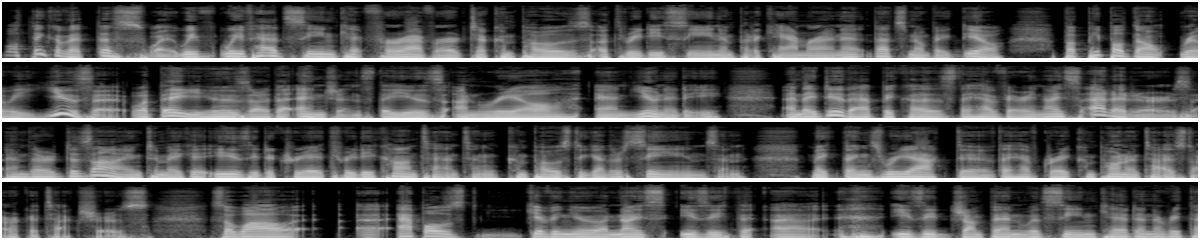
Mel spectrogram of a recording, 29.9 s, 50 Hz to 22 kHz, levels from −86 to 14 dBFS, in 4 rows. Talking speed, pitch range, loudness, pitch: 190 wpm, 110-135 Hz, -17 LUFS, 120 Hz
